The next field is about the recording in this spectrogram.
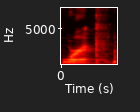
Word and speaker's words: Warwick: But, We don't insult Warwick Davis. – We definitely don't. It's pronounced Warwick, apparently. – Is it? – Yes, Warwick, not Warwick.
